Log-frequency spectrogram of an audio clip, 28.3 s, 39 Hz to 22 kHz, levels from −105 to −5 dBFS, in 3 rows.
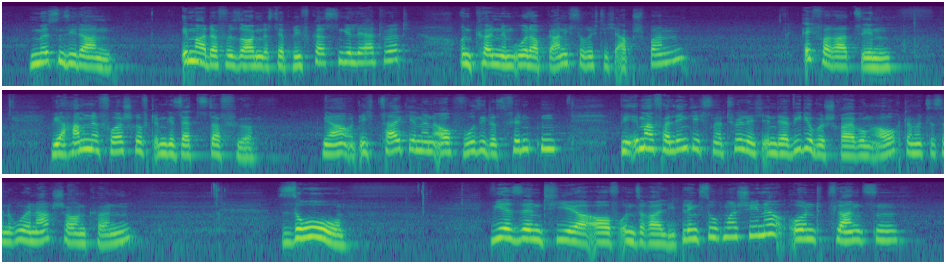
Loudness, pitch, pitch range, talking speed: -27 LUFS, 195 Hz, 175-230 Hz, 140 wpm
